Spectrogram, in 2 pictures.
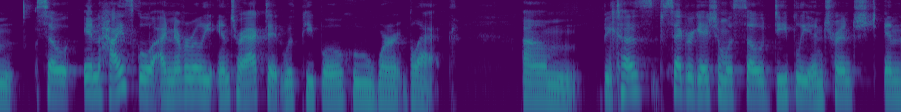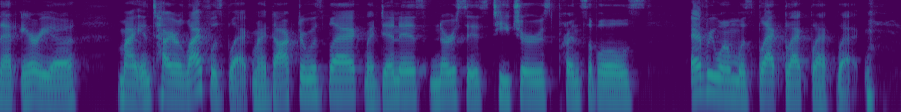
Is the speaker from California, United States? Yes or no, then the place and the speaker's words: yes; California, United States; also born or lived in Louisiana; I was born in Louisiana, but I moved shortly after I was born to California in the 90s. So I was exposed to really a lot of different cultures and communities and different ideologies in California. And then when I was 13, I moved back to Louisiana.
